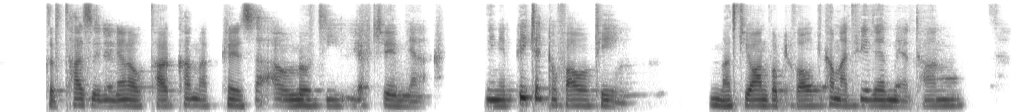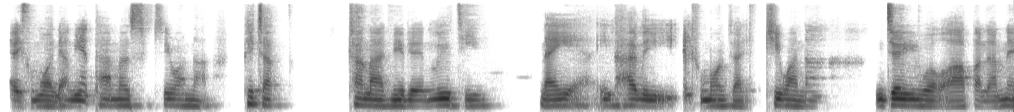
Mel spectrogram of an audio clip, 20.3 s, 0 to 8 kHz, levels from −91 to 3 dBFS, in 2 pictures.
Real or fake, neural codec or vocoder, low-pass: fake; codec, 16 kHz, 0.5 kbps, X-Codec, HuBERT features, trained on general audio; 7.2 kHz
